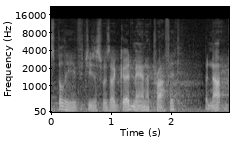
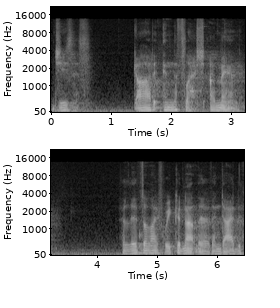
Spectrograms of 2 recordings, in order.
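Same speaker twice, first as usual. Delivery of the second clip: scripture reading; 5 dB quieter than usual. Acted. Pastor reads Hebrews to the congregation, soft and reverent. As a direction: read the passage gently and reverently.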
